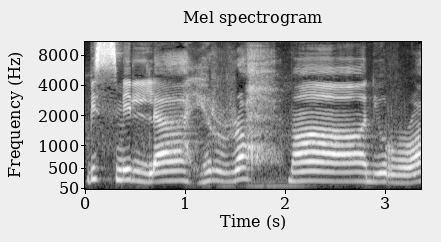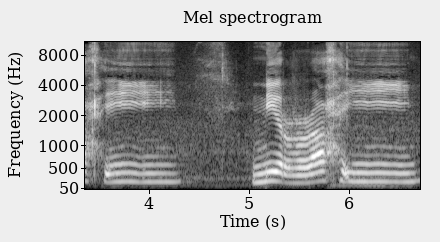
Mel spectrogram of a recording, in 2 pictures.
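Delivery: very drawn-out "بسم اللہ الرحمن الرحیم" with thin throaty ح; measured tajweed chant with long vowels in "الرحیم"; slow recitation, clear haa. Shown as a demonstration. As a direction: recite slowly, keeping ح distinct from خ in "الرحیم". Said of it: "ہا میں فرق ہو جائے".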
